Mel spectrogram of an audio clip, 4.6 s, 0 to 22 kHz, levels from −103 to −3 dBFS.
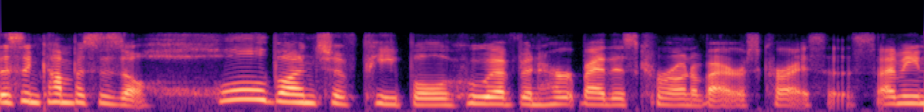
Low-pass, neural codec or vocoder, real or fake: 7.2 kHz; none; real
